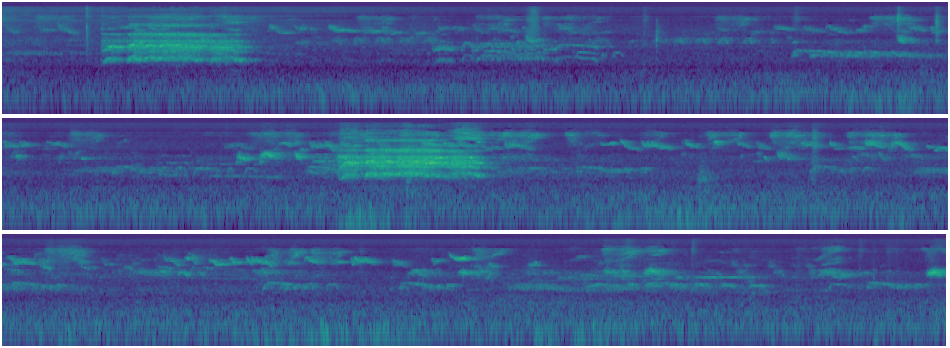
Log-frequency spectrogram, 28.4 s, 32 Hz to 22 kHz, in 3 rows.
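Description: A rooster crows loudly twice, about a second in and again about 13 seconds in, while small birds chirp throughout, over a low rumble.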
